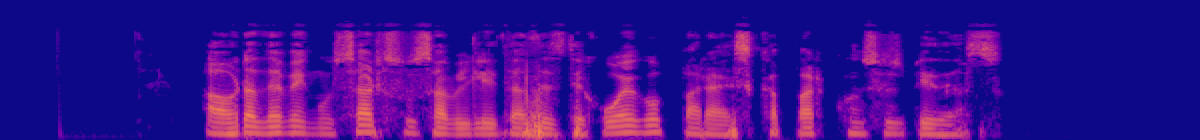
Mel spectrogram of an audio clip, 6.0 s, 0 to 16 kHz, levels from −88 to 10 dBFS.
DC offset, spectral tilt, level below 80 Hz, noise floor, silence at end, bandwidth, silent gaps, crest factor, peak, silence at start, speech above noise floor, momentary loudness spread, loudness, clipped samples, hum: under 0.1%; -4.5 dB/octave; -54 dBFS; -87 dBFS; 1 s; 9.6 kHz; none; 20 dB; -10 dBFS; 1.05 s; 57 dB; 8 LU; -30 LUFS; under 0.1%; none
